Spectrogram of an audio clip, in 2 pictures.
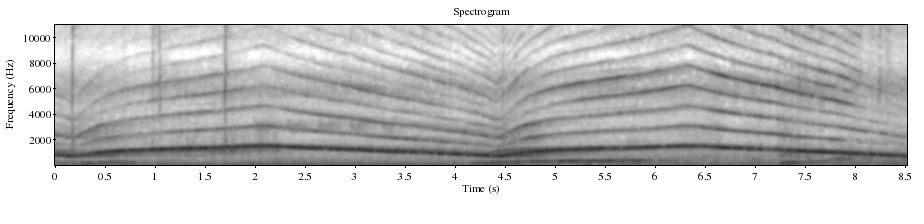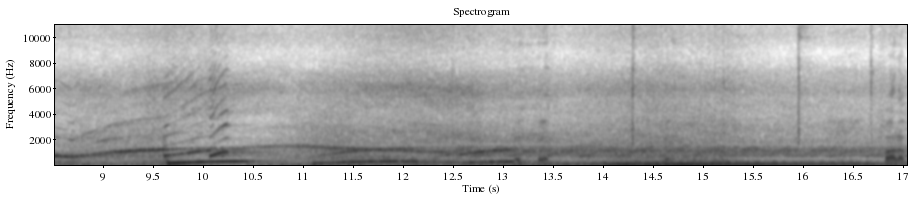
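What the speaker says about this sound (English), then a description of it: "You know, all the sirens." Several emergency vehicle sirens wail loudly in a street as they pass, rising and falling tones overlapping one after another, with traffic rumble underneath and a voice speaking over them.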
